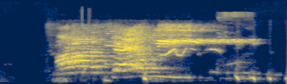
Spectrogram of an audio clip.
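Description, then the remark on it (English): Children yell and shriek loudly in the background in a sustained high-pitched burst lasting a couple of seconds, with a few short vocal bursts trailing off at the end. “As the kids yell in the background, I understand.”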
